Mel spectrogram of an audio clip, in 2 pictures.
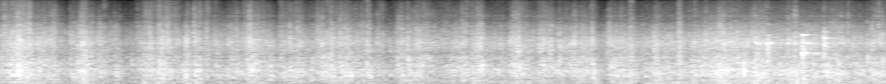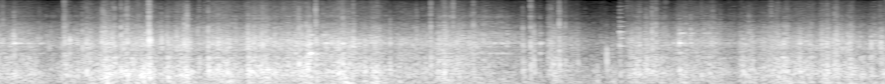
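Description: A crinkly plastic tortilla-chip bag rustling as tortilla chips are shaken out of it and tumble onto a plate. A continuous dense crackle of many small clicks.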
